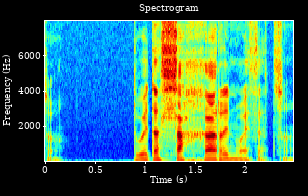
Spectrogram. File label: "llachar", Welsh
